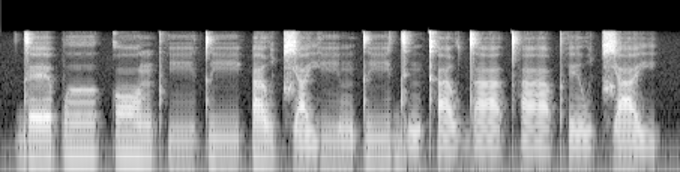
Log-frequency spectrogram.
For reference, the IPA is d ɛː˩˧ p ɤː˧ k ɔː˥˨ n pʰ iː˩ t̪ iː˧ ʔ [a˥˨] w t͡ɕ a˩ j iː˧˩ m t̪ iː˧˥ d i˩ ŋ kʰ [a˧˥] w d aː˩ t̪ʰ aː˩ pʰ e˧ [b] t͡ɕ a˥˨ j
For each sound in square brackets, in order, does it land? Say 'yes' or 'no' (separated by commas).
no, no, no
